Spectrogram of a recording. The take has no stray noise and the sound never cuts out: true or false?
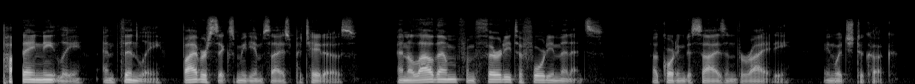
false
